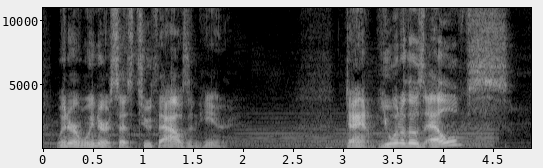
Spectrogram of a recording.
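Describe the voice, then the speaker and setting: A man keeps a moderate pace while music plays in the background. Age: 30s. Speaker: gaming streamer. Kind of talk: live stream chat. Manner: animated.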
